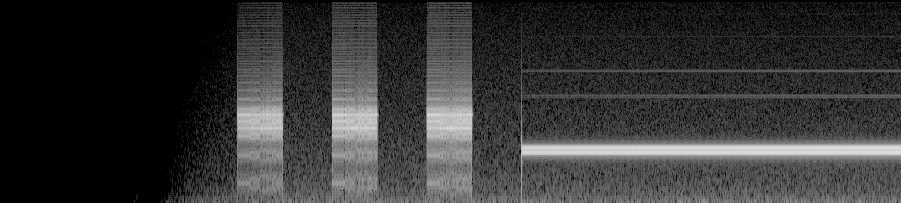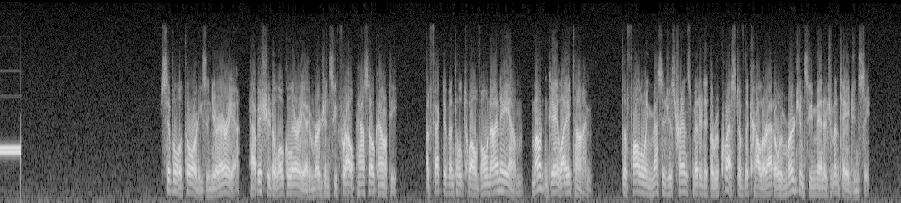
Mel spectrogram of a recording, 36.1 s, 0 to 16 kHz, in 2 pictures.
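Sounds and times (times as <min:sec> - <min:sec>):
buzzy digital data bursts: 0:06.6 - 0:07.6, 0:08.6 - 0:09.5
two-tone attention signal: 0:06.6 - 0:07.6, 0:08.6 - 0:09.4.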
